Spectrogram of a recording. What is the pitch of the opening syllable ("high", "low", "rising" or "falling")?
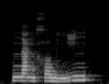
low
